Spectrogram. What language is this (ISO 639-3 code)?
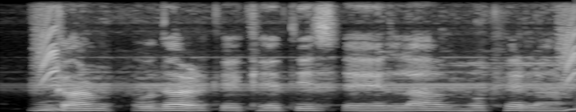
bho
